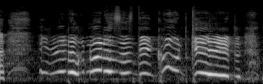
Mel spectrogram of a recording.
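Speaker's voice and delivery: high, slow pleading call; desperate cry. A narrator's reading. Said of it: "ruft er verzweifelt". (verzweifelt gerufen)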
